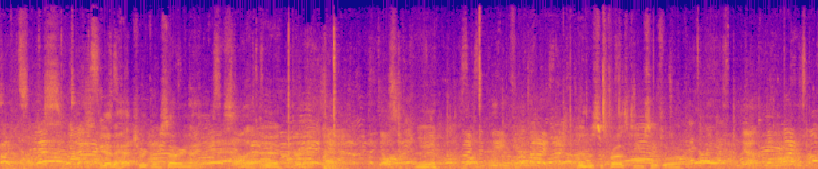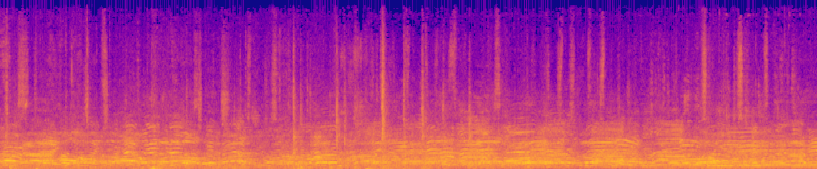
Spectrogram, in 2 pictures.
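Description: Lacrosse sticks clack against each other.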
